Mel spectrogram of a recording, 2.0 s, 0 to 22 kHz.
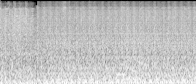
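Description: MP40 submachine gun firing in a video game, a dense, loud, unbroken burst of rapid automatic gunfire lasting a couple of seconds.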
